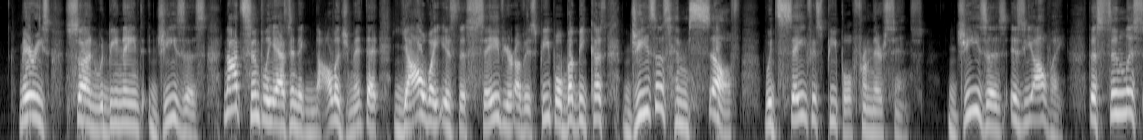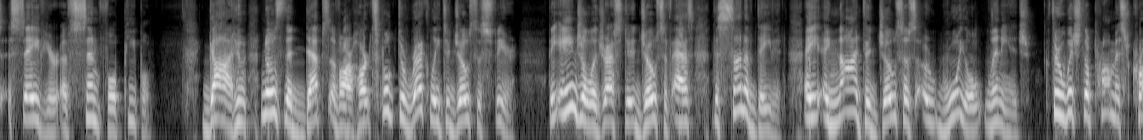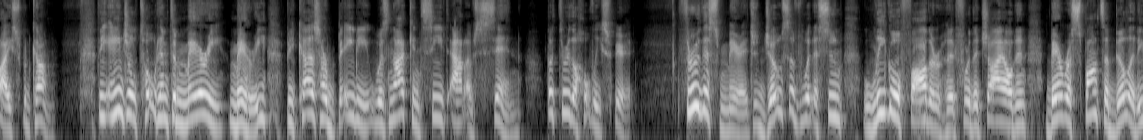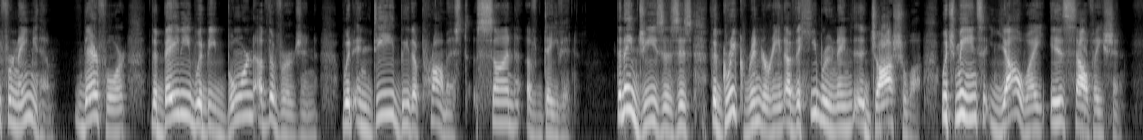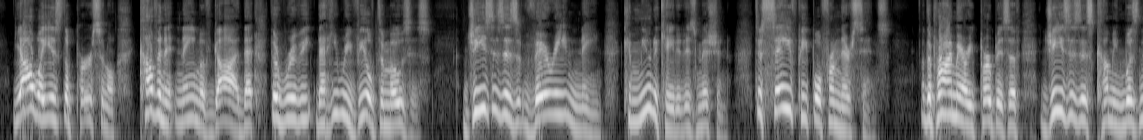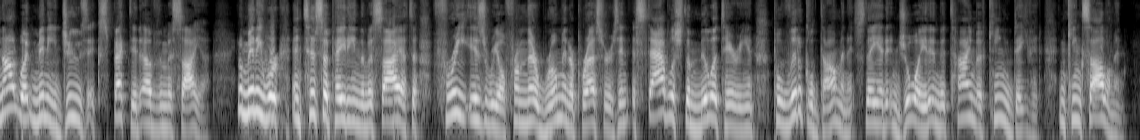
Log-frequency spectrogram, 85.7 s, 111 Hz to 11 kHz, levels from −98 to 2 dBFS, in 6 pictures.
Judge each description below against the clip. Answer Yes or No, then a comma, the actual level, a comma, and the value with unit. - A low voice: No, high, 205 Hz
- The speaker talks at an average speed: Yes, average, 155 wpm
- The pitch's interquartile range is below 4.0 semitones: No, average, 5.1 semitones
